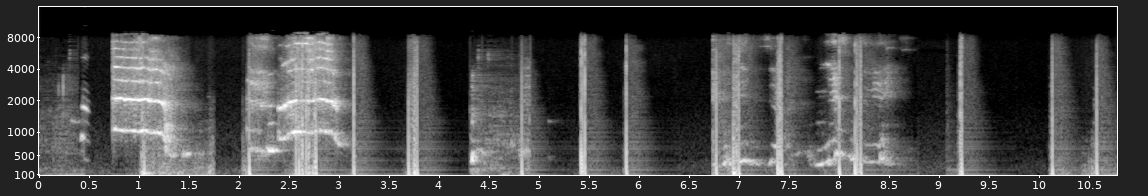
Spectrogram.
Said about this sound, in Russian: Что это за крики были такие?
